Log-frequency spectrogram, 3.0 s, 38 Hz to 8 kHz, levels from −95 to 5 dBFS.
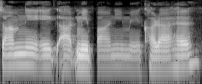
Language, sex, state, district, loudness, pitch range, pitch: Hindi, male, Sikkim, Gangtok, -17 LUFS, 110-120 Hz, 115 Hz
